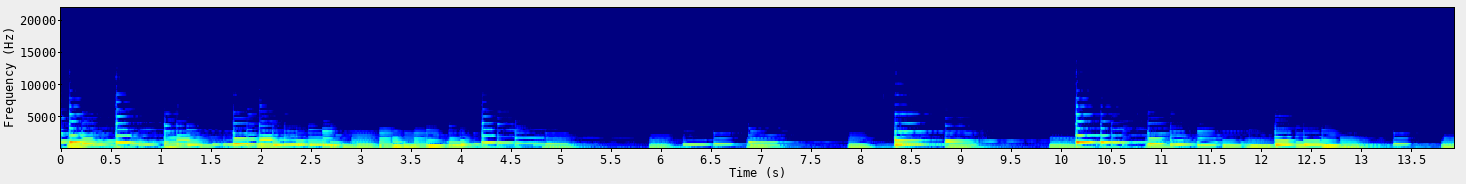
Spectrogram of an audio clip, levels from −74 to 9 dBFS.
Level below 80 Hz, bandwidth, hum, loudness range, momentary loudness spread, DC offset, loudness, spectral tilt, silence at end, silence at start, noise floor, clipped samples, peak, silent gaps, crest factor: -48 dBFS; 9 kHz; none; 9 LU; 14 LU; under 0.1%; -28 LUFS; -7.5 dB/octave; 0 s; 0 s; -58 dBFS; under 0.1%; -8 dBFS; none; 20 dB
